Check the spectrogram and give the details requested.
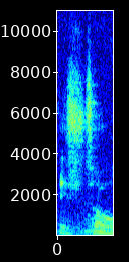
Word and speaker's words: Y'shtola: Pronounced Ishtola.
